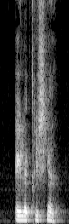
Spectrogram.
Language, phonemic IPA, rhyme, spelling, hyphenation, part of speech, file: Dutch, /ˌeː.lɛk.triˈʃɛn/, -ɛn, elektricien, elek‧tri‧cien, noun, Nl-elektricien.ogg
- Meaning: electrician (specialist in installing and maintaining electrical equipment)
